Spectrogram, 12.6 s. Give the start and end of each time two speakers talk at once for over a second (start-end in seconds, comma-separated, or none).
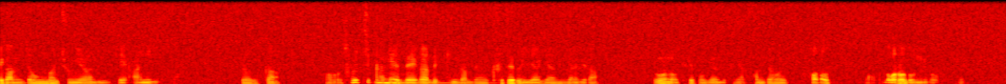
4.7-6.2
